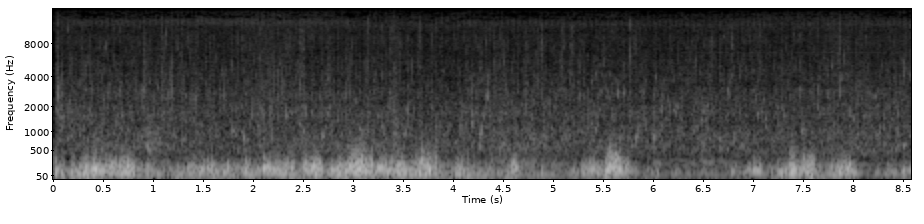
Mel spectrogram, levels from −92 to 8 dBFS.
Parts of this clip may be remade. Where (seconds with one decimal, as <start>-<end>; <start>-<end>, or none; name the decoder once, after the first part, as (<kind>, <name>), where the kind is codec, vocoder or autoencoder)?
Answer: none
